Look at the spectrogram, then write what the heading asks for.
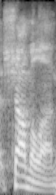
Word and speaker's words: Shyamalan: house wrote his senior thesis on Shy, how do I pronounce this? Shyamalan. Uh, Shyamalan.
